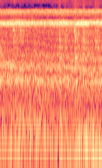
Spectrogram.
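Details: Crickets at night in Punta Cana, Dominican Republic, heard in the background: a steady, unbroken high-pitched shrill with two even bands, over a low rumbling murmur of passing traffic and outdoor noise.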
